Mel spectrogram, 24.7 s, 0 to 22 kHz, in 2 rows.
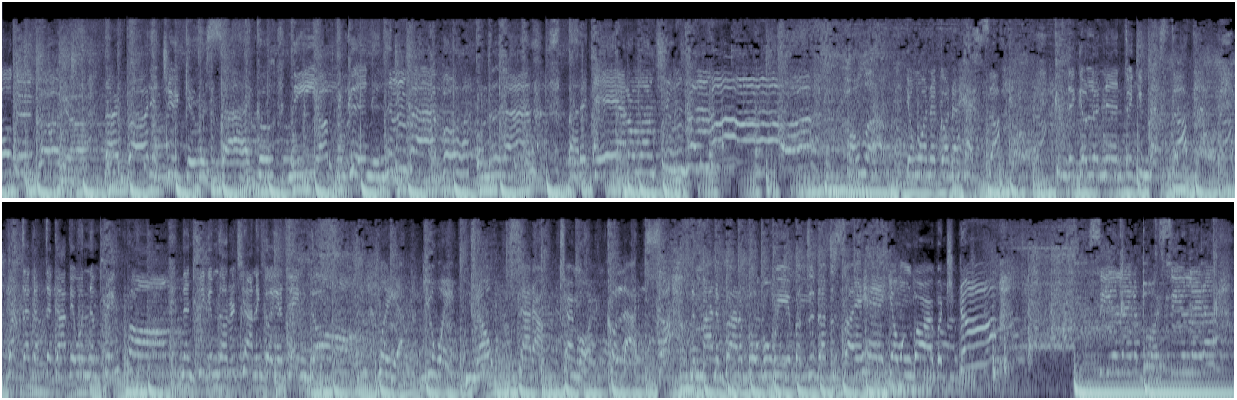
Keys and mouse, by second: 6.1 KP_1, 6.8 a, 7.7 shift+a, 8.9 a, 9.3 h, 9.7 shift+a, 13.2 shift+a, 17.9 middle click, 19.2-20.9 drag, 22.1-24.6 drag.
